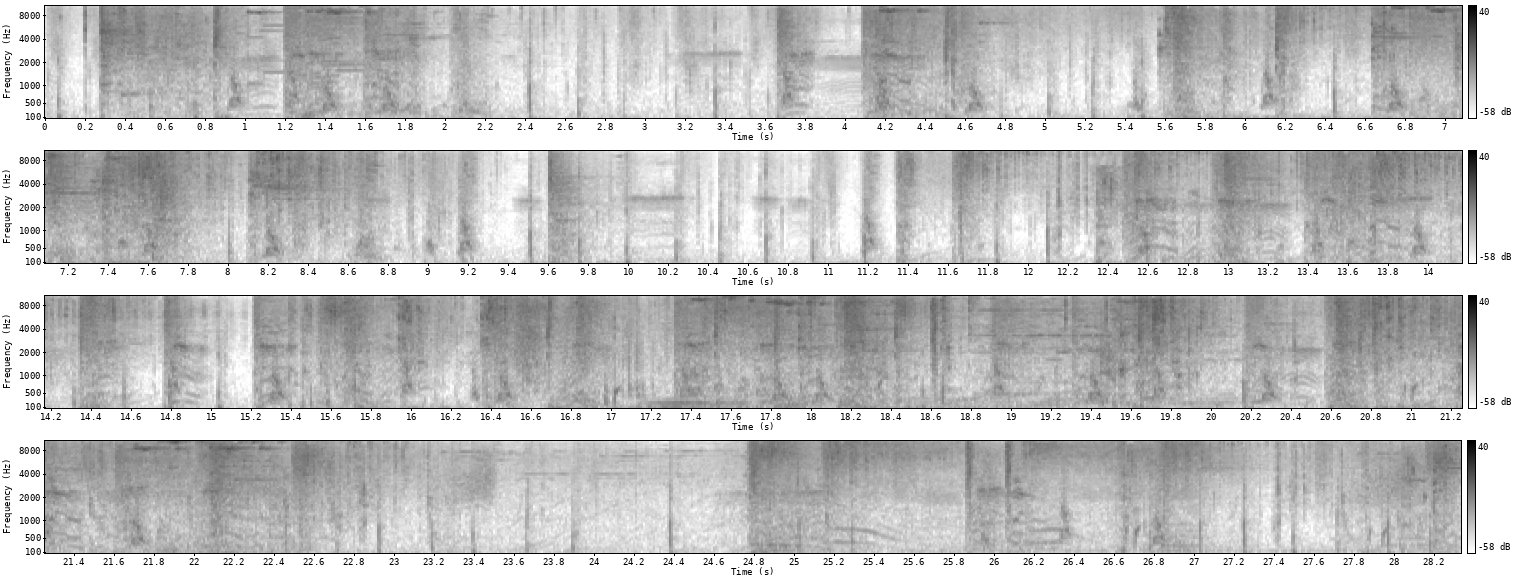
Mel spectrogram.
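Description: Swords clash and strike in rapid hits of combat.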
